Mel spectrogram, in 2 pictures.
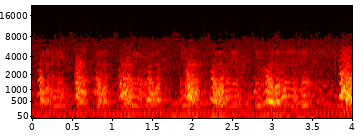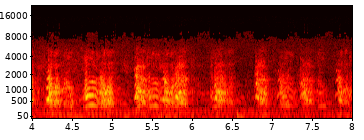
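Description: A dog barking and yelping over and over, about two or three short calls a second, some of them rising and falling in pitch.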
